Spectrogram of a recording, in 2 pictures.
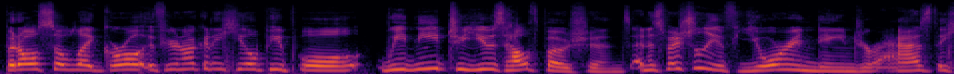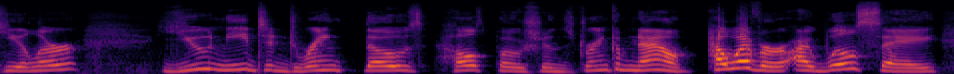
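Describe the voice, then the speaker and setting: Brief: young woman host, a touch sick, higher voice, dry close sound, chatty enthusiastic reviewer. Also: moderate pace, dry recording. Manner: chatty, enthusiastic fan talk. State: sick, voice a little weird. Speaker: channel host reviewing a show. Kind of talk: casual review vlog.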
